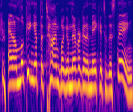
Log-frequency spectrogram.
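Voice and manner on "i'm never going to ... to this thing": normal talking voice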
